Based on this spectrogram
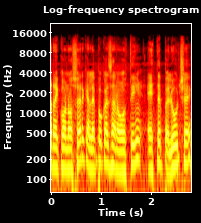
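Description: A man with a Venezuelan accent, fairly high in pitch with ordinary pitch variation, in a dry, close sound with no echo. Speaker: sports podcast host. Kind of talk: casual chat.

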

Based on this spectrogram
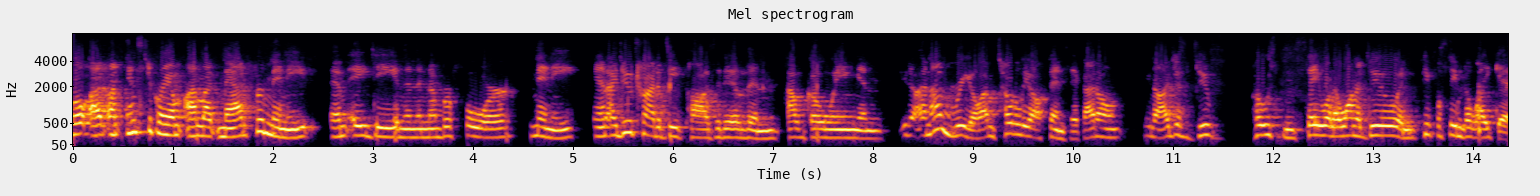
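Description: In an unremarkable speaking voice, a woman talks at a moderate pace in a medium pitch with ordinary pitch variation. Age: 50s. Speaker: person with rheumatoid arthritis and a limb difference. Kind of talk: casual chat.

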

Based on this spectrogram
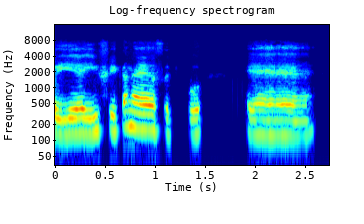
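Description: A man's somewhat breathy voice. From Brazil, São Paulo. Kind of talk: interview conversation.

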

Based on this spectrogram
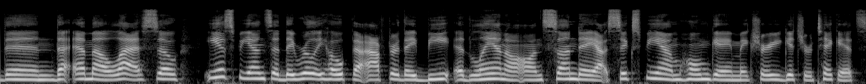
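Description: An American accent in a normal speaking voice at a moderate pace, with hardly any pauses, fairly even intonation and a dry, close sound with no echo. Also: woman, fairly high pitch for a woman. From Tampa, Florida. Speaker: sports radio co-host. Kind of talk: casual chat. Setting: studio.

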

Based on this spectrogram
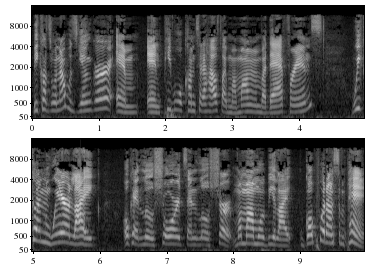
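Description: A woman with an American accent projects a raised voice, bright and sharp in tone and high in pitch. She sounds animated, with lively intonation. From New York. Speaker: podcast host. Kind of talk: casual chat.

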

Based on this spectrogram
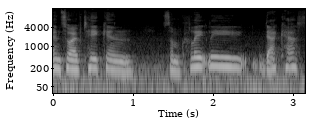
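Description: This woman speaks with a Western Canadian accent. Her medium-pitched voice has a dark, mellow tone. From Prince George, British Columbia, Canada. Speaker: First Nations musician and artist. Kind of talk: casual interview.

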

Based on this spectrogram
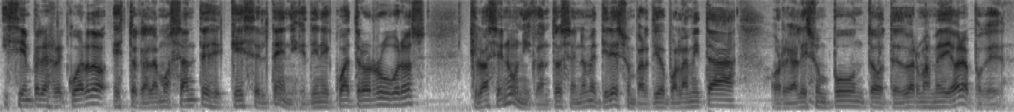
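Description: Fairly quick, lively-toned speech from a man with a fairly low pitch, over noticeable background noise. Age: 60s. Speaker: former tennis pro and coach. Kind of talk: casual interview.

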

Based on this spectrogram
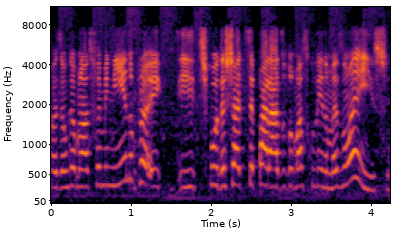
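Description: A woman with an extremely high voice raises and projects it. She speaks at a very fast pace. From interior of São Paulo state, Brazil. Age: 20s. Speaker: professional esports player. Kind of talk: casual radio interview.

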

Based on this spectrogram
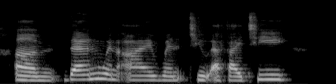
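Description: In an American accent, a woman with an ordinary speaking voice talks at medium pitch with fairly even intonation against a quiet background. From US Northeast, New York City. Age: 20s. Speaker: content creator. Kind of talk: interview conversation.

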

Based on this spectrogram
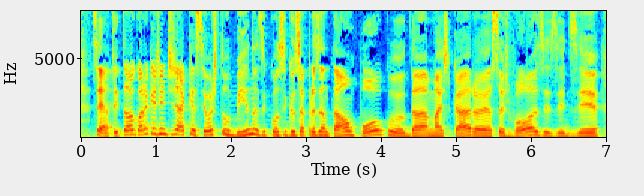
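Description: This woman has an ordinary speaking voice at medium pitch. She speaks at a moderate pace with ordinary pitch variation. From Brazil, Rio de Janeiro state. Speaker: podcast co-host. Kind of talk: casual chat.

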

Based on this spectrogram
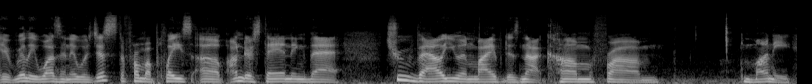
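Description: A man with an unremarkable speaking voice at medium pitch and a fairly slow pace. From Baltimore, US. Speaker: podcast host. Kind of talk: personal monologue.

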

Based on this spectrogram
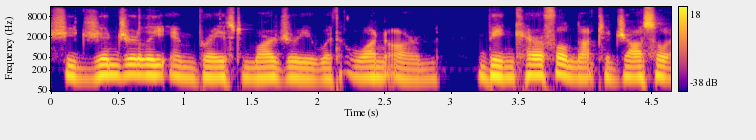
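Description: An unforced reading voice, its intonation fairly even.

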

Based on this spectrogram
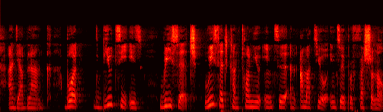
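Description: This woman's somewhat breathy, medium-pitched voice keeps a moderate speed, with pitch that moves in an ordinary way. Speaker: podcaster and voiceover artist. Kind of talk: interview answers, casual advice.

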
